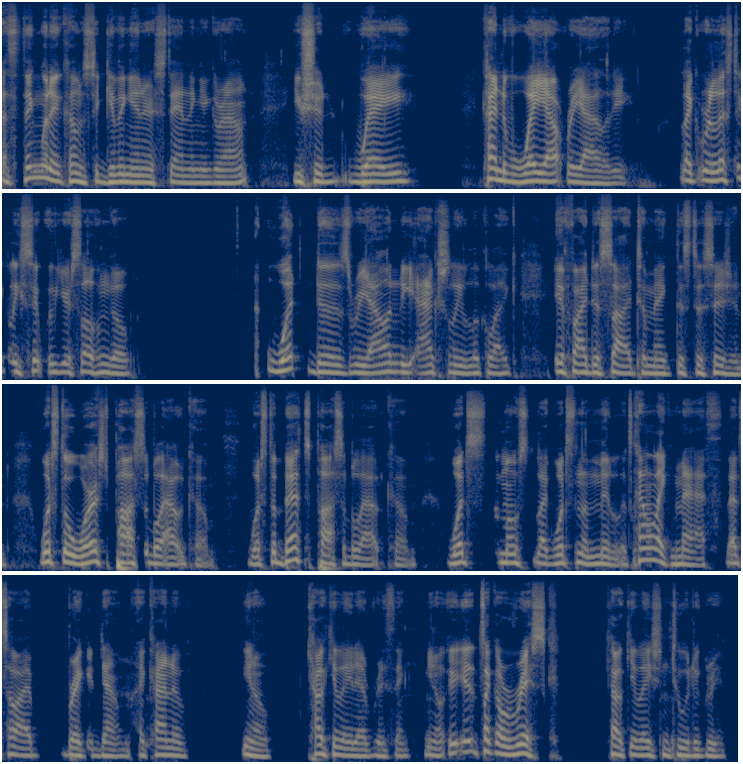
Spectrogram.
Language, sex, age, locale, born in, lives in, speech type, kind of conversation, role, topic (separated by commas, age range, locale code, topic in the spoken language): English, male, 20-24, en-US, United States, United States, conversation, unstructured, none, How do you decide when to give in or stand your ground?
